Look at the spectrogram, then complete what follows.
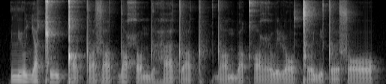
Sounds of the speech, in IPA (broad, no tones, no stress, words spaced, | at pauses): lʲoʎaǁui̯ ǃɑɡtˤɜzɜtˤdɔ ħɔndəɦa tətˤ | dˤambɜqʰɔ ʕui̯ɭɔ ǀəlʲə tə sɔ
